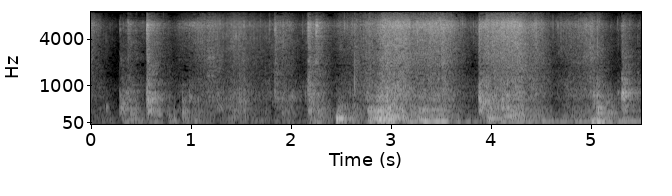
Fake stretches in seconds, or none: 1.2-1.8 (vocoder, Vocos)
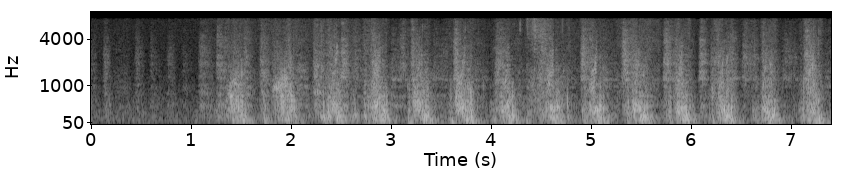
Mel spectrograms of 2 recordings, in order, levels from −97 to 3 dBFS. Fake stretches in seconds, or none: none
